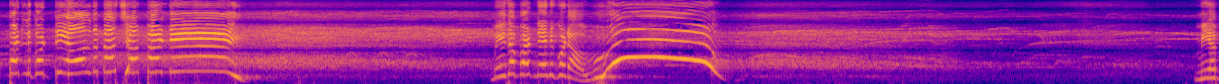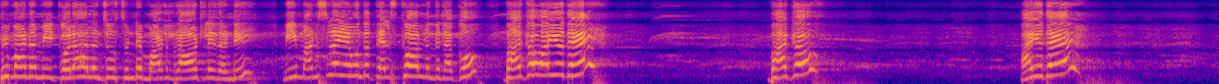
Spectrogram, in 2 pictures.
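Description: A woman sings into a microphone in a large hall.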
